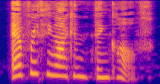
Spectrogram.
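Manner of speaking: high, strained-sounding anguish. A narrator's reading. Sandra answers her friend about her efforts, anguished. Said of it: "she replied in anguish".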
